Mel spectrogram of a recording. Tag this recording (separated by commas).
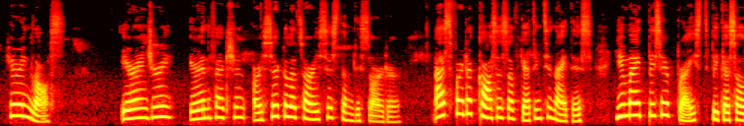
Speech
